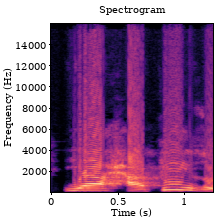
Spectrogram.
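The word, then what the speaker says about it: يا حفيظ: যে আছে সেই জ, ইয়া হাফিজু, এটি হলো আরবি উচ্চারণ, ইয়া হাফিজু, ইয়া হাফিজু।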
